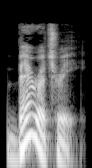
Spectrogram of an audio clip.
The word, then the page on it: barratry: British English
